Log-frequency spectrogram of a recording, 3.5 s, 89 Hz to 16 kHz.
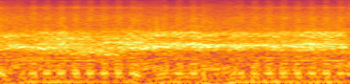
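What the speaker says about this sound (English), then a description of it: "I keep spinning out like that." A car's tires squeal and skid continuously as it spins out while drifting in GTA 5 Online, a loud sustained screech over steady engine noise with no one speaking.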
